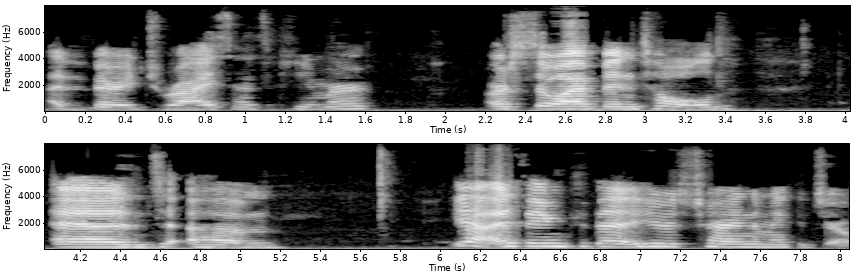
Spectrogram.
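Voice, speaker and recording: At a fairly slow pace and medium pitch, a woman talks with big swings in loudness and long, frequent pauses. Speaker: reality TV recap youtuber. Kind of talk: casual recap monologue. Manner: monotone, dry delivery.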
